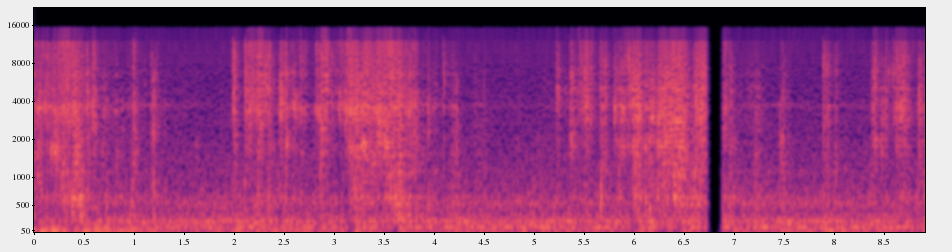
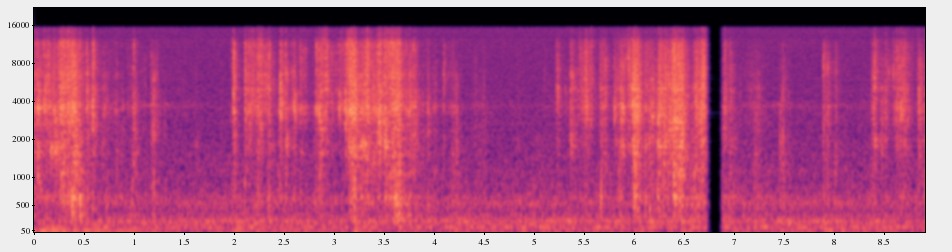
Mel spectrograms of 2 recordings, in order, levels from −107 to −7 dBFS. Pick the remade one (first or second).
second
